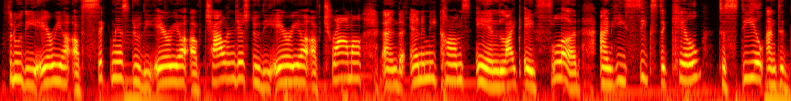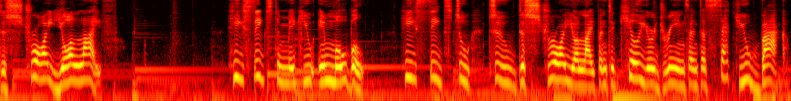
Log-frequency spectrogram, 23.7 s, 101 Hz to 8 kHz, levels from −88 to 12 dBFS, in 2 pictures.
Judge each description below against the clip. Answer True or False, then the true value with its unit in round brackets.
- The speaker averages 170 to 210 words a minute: False (145 wpm)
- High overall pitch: True (240 Hz)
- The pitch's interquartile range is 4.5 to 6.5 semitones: True (5.0 semitones)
